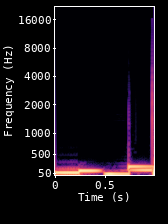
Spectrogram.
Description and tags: bassline with clicks e c120bpm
